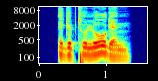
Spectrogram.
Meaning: Egyptologist (female)
- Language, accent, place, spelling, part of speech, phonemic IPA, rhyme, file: German, Germany, Berlin, Ägyptologin, noun, /ʔɛɡʏptoˈloːɡɪn/, -oːɡɪn, De-Ägyptologin.ogg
